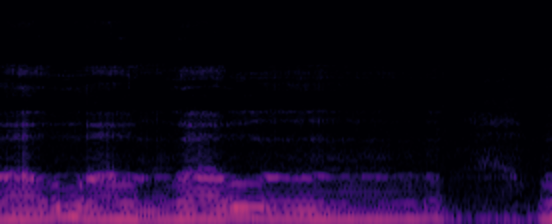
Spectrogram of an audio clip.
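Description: A man singing a vocal warm-up on a repeated "oh", holding one low note with a small upward lift about once a second. He breaks off a little after three seconds, and the singing starts again at the very end.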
